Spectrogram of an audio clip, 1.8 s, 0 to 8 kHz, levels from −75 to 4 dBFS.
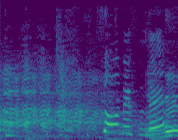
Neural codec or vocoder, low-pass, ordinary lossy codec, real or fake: none; none; none; real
